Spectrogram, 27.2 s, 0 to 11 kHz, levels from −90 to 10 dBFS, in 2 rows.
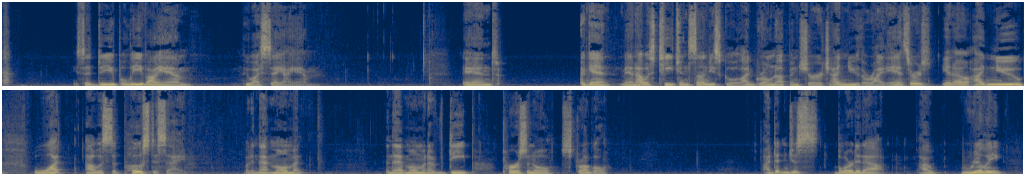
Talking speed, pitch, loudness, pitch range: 130 wpm, 105 Hz, -23 LUFS, 95-115 Hz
